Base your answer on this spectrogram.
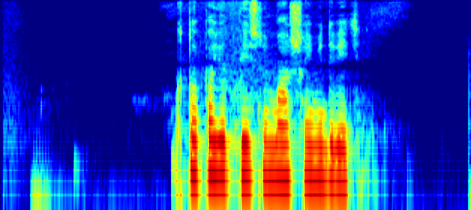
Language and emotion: Russian, neutral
